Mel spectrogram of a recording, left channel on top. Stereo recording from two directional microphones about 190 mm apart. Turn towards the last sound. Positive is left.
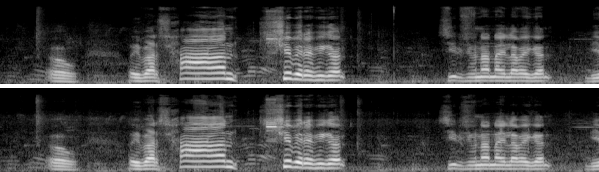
turn(degrees=15)  # may be behind; listen again after turning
